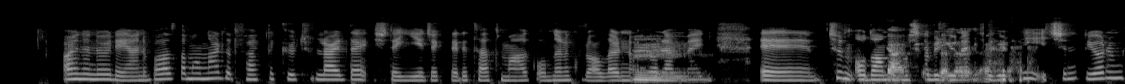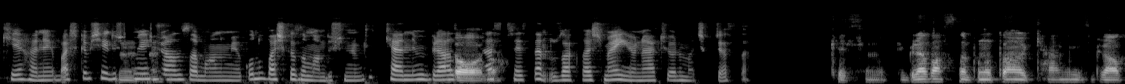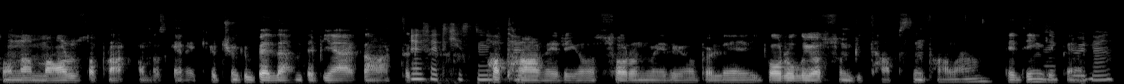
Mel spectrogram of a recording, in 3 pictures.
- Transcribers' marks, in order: other background noise; tapping
- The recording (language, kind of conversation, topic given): Turkish, unstructured, Seyahat etmek hayatınızı nasıl etkiledi?
- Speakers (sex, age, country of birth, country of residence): female, 25-29, Turkey, Poland; male, 25-29, Turkey, Spain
